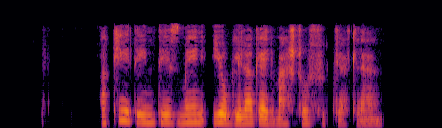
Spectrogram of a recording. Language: Hungarian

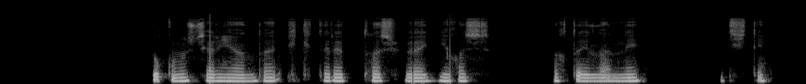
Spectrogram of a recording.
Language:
Uyghur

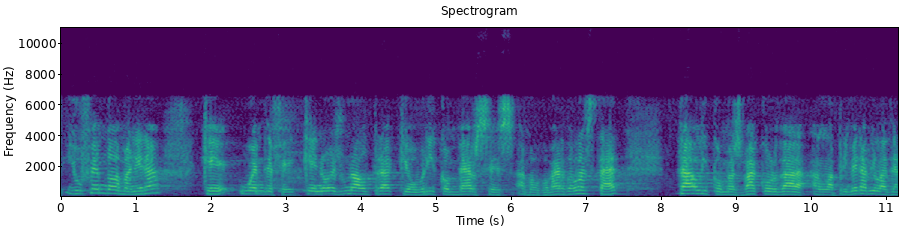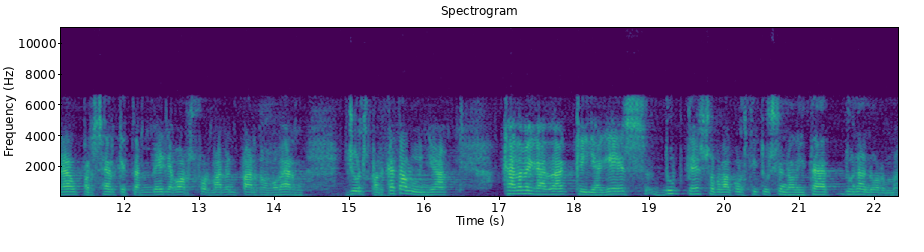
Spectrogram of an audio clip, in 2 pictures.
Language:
Catalan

